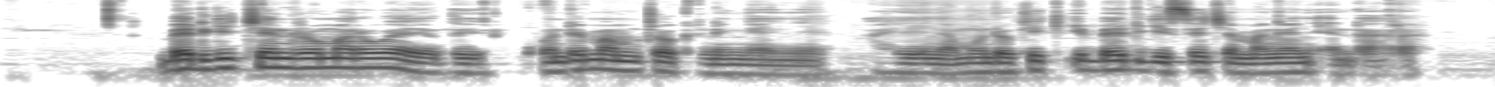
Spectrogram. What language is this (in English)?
Luo (Kenya and Tanzania)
